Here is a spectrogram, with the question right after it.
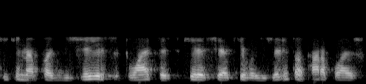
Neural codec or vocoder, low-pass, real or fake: none; 3.6 kHz; real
